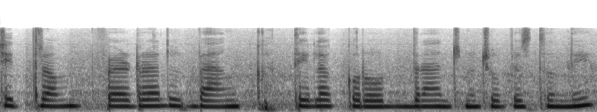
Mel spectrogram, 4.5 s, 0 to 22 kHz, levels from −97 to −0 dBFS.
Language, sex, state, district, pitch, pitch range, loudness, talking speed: Telugu, female, Telangana, Mahabubabad, 215 Hz, 210-225 Hz, -13 LUFS, 105 wpm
